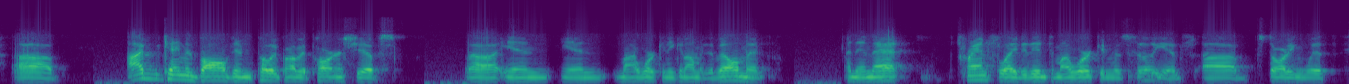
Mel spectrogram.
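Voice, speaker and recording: Speaking fairly slowly in a New Orleans accent, a man uses a fairly low pitch and fairly even intonation. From US South, New Orleans. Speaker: economic development and resilience expert. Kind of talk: webinar presentation. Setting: home office, video call.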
